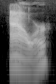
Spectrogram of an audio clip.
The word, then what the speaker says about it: hour: H at the front, some of which have retained that silent H, like honor, honest, hour, H-O-U-R, and heir, H-E-I-R.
